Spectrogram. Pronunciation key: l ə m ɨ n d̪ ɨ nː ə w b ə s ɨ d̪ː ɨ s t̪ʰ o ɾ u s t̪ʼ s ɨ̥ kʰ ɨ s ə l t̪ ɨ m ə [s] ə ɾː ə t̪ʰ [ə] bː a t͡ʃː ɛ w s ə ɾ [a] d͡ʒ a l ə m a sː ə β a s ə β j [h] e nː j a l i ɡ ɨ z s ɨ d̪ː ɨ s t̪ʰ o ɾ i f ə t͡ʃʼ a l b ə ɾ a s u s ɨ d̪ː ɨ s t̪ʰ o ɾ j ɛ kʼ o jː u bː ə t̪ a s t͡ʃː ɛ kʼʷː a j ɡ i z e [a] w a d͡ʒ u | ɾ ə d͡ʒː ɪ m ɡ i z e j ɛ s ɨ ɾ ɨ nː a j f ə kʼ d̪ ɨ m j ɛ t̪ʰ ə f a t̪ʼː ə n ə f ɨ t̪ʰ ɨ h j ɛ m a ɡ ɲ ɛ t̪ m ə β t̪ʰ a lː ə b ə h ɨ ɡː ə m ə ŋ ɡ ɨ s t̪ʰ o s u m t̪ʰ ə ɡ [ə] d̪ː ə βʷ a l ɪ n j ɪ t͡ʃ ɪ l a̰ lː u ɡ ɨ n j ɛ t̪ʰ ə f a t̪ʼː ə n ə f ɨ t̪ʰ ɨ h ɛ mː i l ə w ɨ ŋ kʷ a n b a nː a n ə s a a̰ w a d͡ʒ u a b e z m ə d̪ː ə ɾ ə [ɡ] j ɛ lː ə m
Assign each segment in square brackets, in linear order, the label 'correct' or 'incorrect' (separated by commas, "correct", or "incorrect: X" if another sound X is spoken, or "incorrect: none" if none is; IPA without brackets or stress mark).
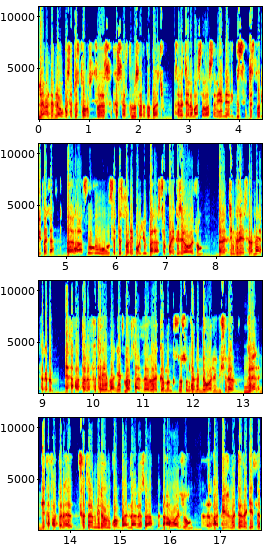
correct, correct, incorrect: ə, correct, correct, correct, correct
